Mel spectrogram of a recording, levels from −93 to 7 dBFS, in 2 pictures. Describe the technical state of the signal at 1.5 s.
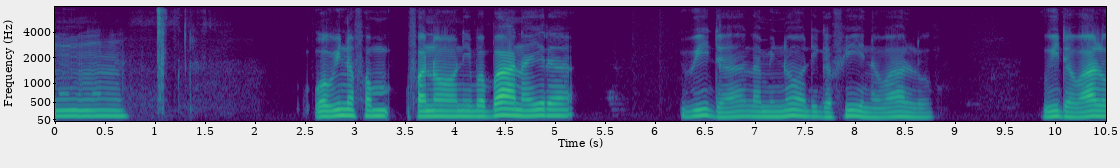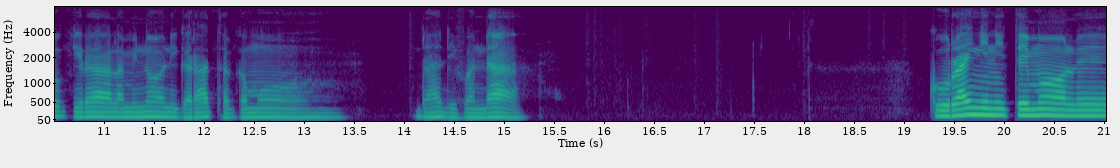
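At 1.46–1.53 s a very faint echo leak appears: a delayed copy about 211 ms behind, likely from incomplete echo cancellation, showing as a weak smeared spectrogram trace.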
